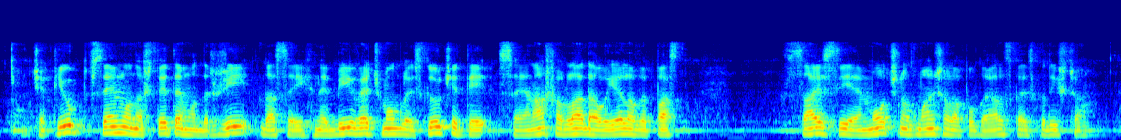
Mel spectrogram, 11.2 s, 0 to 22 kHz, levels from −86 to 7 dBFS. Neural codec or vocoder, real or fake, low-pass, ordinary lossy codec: codec, 16 kHz, 4.8 kbps, FACodec; fake; 7.2 kHz; none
